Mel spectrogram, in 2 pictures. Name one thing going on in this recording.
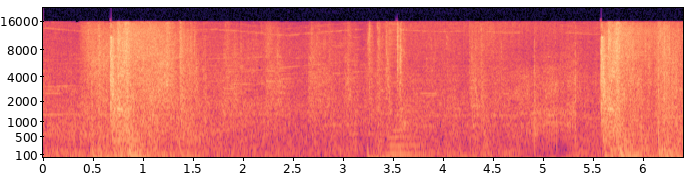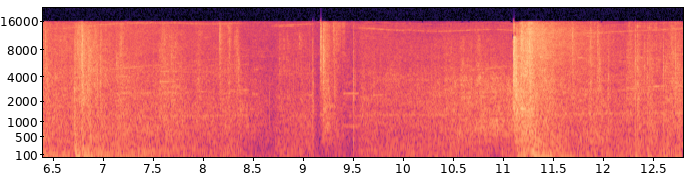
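An armoured vehicle's engine rumbles.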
